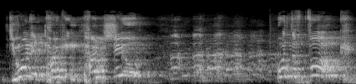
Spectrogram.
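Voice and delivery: incredulous shout. Retold or imitated. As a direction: blow up at the absurd request. Exasperated retort in bed story.

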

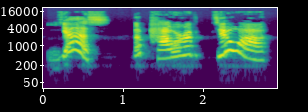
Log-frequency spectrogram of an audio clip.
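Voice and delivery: high, loud, triumphant; excited exclamation. A narrator's reading. Both heroes seize on the idea, exclaiming. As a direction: exclaim it with delighted certainty. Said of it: "Mikael and Malaika exclaimed".

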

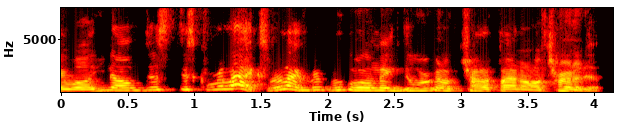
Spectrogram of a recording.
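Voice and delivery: high, gentle reassuring voice; soothing husband. Retold or imitated. Husband soothing his homesick wife, high reassuring voice.

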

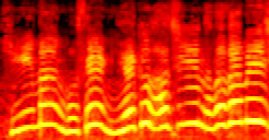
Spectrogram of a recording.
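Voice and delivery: ordinary delivery

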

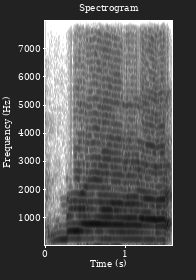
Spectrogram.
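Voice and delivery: one word held out loudly, level pitch; long loud bruh. Retold or imitated. Kid replying to the pizza guy, long loud bruh. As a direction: drag it out as a loud mock comeback. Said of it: "And then he's like".

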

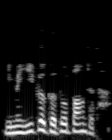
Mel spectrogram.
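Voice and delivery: ordinary delivery

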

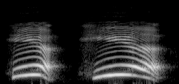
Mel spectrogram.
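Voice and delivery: high, loud repeated call; high insistent calling. A narrator's reading. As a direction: holler so you can be found. Girl calls from above to brother.

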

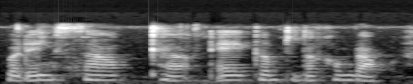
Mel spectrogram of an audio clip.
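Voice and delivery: usual speaking voice

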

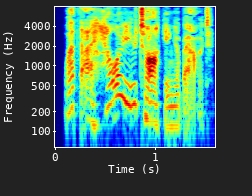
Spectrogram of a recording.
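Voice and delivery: plain reading voice

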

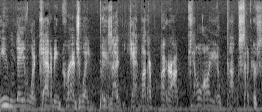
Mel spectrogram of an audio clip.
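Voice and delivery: high-pitched furious tirade, fading to a hiss; retold rage. Keith tearing into the lieutenant, high furious rant.

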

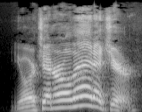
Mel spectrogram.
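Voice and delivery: high, loud hammed-up announcement; Vince. Boss naming the general manager, big announcer yell. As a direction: bellow it like a showman boss. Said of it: "And Vince is like".

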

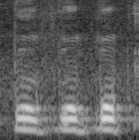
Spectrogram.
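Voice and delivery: high, quick "pup" bursts; imitated popping noise. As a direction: punch out high little pops. Imitating the song taking off.

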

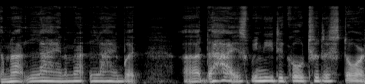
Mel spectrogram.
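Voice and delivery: squeaky Marva dodging the question, rushing the last bit; high mock Marva voice. Host imitating Marva wriggling out of trouble, high and hurried. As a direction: pitch way up, hurrying into the store request. Marva denies, changes subject.

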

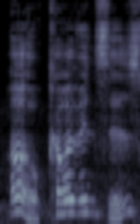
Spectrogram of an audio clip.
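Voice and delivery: a high, drawn-out cry of the name; slow, high cry of Coavinses; cried out. Acted. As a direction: sing out the name slowly. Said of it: "cried Mister Skimpole".

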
